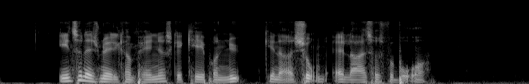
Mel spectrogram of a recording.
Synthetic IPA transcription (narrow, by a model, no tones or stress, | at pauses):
e̝nd̥ɐnæɕo̝nɛ̰ːləkʰɑ̈mpʰænjɐsɡ̥ækʰɛ̰ːb̥ɐenːy̰ː | ɡ̥e̝nəʁɑ̈ɕo̝̰ːnælɑ̈ɪsʰɒsfɒ̽b̥ʁṵːɐː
